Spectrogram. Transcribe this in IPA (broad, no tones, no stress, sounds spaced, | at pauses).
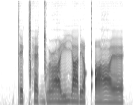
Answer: t e ǀʰ ɛ ɡ͡ǀ u ʕ i j a ɾ i qʼ a ʕ ɛ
